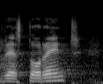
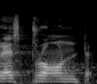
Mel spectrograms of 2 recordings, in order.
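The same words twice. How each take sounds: First: Every syllable is pronounced fully. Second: The middle syllables are reduced and shortened. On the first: The speaker calls it wrong. "So it's not restaurant" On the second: The speaker calls it right. "it's restaurant"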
